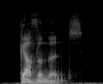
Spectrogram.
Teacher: you might hear a lot of native speakers just say government where they actually remove the n in the middle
